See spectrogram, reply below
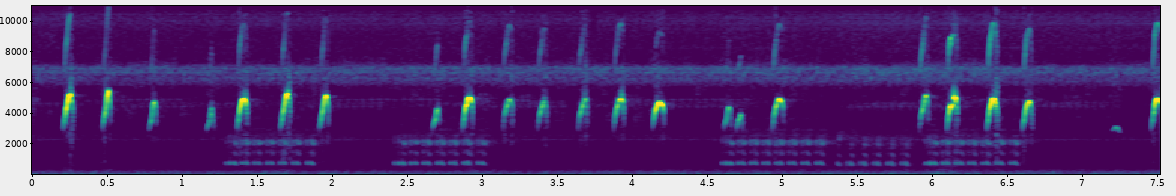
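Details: Piercing, rising peeps from a white-breasted waterhen chick calling to its mother come in rapid irregular series. Several short buzzy rattling bursts are interleaved, with a faint continuous high whine behind.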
